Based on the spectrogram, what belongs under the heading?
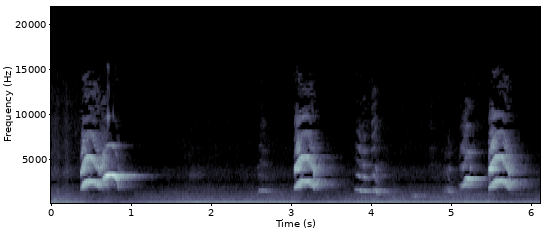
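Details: Cockatiels kept as pets, free and playing, give separate loud harsh calls with a whistled edge, spaced a second or two apart, over a steady low electrical hum.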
